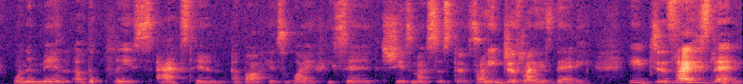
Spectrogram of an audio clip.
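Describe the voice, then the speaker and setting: A woman's fairly low voice at a moderate pace, with ordinary pitch variation, audible room echo and noticeable background noise. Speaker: Bible reading vlogger. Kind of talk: casual chat; reading aloud. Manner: halting, stutters and repeats while reading.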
